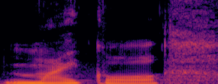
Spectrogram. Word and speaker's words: Michiel: were just talking about that last night with Michael wait first how do you prefer people say your name Michael is fine are you sure yes um okay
